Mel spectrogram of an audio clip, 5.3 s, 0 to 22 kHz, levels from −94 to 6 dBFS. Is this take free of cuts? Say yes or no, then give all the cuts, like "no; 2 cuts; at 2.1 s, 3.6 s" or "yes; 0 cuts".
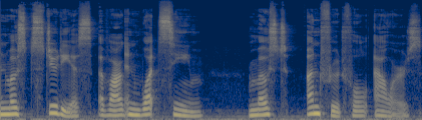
no; 2 cuts; at 1.5 s, 3.1 s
